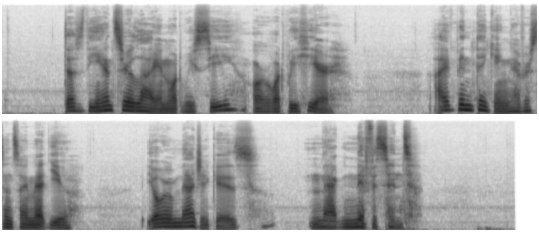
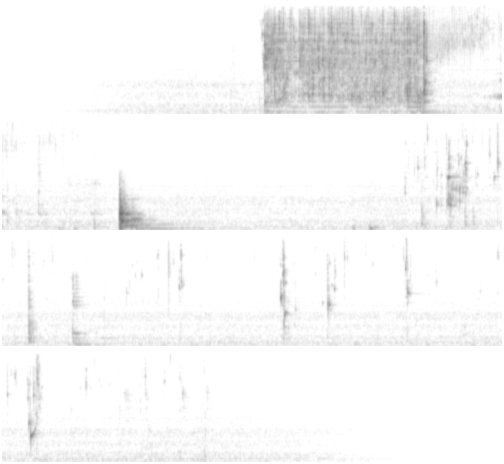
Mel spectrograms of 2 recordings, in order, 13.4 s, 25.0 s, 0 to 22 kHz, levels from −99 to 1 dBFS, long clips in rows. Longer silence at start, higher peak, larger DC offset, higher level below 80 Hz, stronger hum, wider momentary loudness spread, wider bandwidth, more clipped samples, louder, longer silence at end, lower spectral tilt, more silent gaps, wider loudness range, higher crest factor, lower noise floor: second, 0.8 s vs 3.25 s; first, 0 dBFS vs -22 dBFS; neither; first, -48 dBFS vs -90 dBFS; neither; second, 10 LU vs 22 LU; about the same, 20 kHz vs 19 kHz; neither; first, -17 LUFS vs -50 LUFS; second, 0.55 s vs 4.4 s; first, -5 dB/octave vs -1 dB/octave; neither; second, 3 LU vs 18 LU; second, 18 dB vs 38 dB; second, -52 dBFS vs under -90 dBFS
